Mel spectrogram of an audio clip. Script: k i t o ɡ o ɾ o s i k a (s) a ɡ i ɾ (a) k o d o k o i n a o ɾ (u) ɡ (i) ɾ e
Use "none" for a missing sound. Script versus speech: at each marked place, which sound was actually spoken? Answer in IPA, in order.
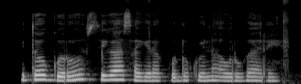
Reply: s, a, u, a

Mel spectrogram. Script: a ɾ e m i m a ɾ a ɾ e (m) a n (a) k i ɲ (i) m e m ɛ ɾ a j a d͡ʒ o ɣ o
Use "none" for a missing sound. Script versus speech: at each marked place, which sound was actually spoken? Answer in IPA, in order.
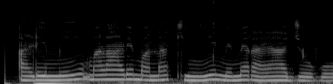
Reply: m, a, i

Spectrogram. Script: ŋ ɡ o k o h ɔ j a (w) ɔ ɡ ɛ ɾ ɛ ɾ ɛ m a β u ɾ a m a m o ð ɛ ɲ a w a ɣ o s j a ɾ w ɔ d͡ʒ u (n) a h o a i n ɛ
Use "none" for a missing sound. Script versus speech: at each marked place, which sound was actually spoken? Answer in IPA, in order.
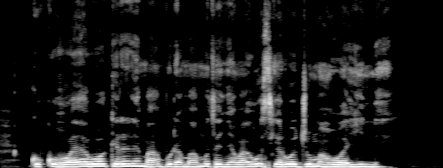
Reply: β, m

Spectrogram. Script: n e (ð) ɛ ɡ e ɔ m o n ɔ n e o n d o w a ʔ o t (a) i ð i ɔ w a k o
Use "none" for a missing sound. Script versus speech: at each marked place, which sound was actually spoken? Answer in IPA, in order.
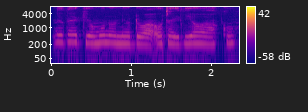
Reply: ð, a

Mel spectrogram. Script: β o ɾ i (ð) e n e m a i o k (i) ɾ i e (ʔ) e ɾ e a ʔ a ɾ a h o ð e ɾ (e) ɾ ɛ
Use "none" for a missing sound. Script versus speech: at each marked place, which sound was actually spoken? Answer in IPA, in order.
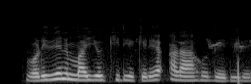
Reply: ð, i, k, i

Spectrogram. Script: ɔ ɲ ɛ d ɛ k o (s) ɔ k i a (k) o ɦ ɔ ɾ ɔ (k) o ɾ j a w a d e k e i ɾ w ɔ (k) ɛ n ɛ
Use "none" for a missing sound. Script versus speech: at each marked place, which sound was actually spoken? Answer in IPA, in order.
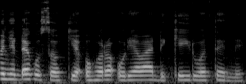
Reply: s, ʔ, ʔ, t

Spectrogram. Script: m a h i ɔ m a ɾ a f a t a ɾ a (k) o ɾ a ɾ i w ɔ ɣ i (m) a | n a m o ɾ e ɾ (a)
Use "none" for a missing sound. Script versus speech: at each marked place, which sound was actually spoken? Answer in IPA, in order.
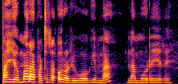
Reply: ʔ, m, ɛ

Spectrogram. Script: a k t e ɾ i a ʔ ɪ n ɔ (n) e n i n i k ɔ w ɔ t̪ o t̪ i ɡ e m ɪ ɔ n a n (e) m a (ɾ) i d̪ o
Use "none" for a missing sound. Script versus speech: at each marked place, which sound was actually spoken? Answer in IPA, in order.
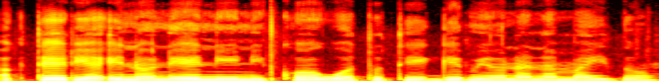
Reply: n, a, none

